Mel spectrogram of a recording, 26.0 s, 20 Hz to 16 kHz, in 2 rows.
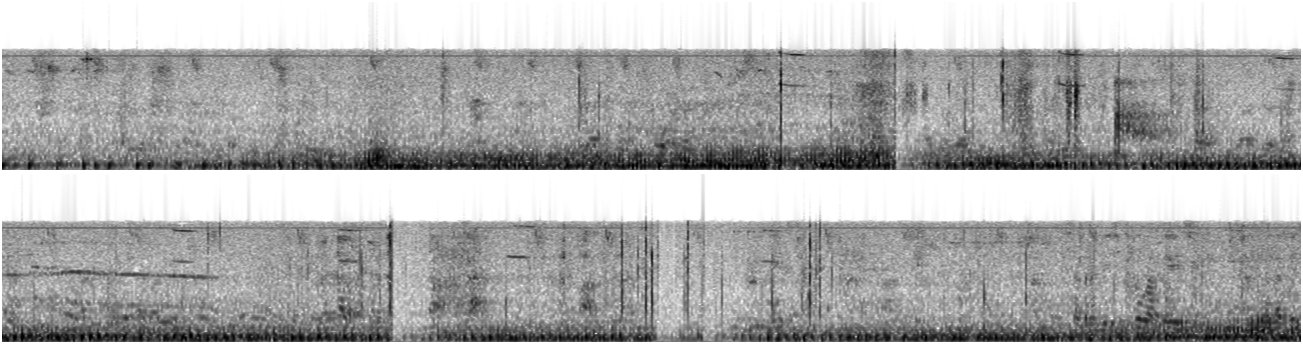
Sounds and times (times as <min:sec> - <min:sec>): Outside, rural or natural: 0:00.0 - 0:25.9
Speech: 0:01.0 - 0:03.4, 0:04.6 - 0:09.8, 0:11.2 - 0:18.0, 0:18.6 - 0:19.5, 0:20.2 - 0:25.9.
